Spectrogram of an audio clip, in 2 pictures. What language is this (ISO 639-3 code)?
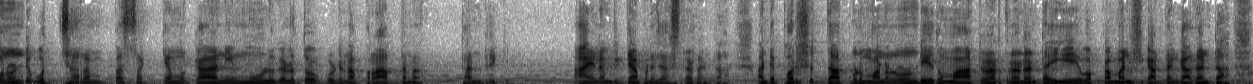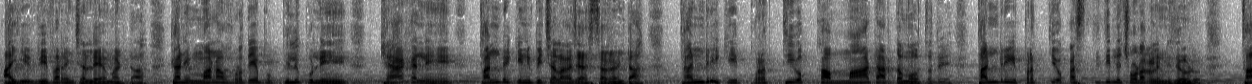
tel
